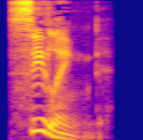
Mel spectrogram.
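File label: "ceilinged", British English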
